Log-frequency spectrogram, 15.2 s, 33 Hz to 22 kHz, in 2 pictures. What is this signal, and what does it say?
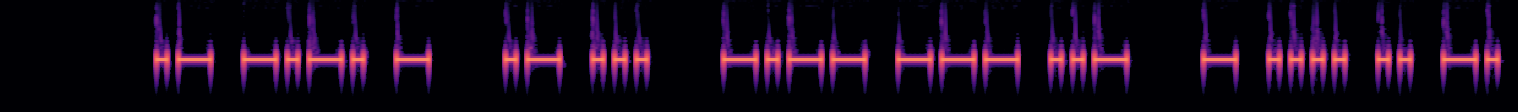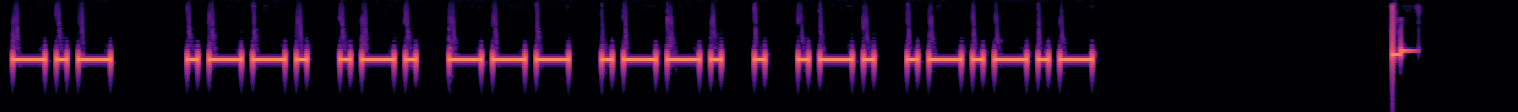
Morse code, heard as a keyed tone, about 21 wpm, 700 Hz. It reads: ACT AS YOU THINK PROPER.
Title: Sentences from Top 1000 Words - Review Part 5 - 22wpm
